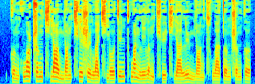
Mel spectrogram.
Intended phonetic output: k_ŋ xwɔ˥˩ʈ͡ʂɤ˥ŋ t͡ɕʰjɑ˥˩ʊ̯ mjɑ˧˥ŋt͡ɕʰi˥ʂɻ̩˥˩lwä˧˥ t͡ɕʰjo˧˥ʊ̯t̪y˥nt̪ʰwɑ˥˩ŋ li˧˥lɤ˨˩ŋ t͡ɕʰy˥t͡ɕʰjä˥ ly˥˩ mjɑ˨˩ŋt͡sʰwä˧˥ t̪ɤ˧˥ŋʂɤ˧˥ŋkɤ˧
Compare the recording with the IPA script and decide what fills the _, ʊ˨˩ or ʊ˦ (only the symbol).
ʊ˨˩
